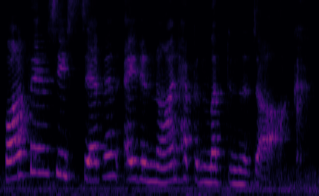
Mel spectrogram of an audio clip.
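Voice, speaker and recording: Higher-voiced woman in a roomy echo. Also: lively intonation, a little fast, a bit bright, a little hiss or hum. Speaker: guest fandub director. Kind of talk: casual chat about video games.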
